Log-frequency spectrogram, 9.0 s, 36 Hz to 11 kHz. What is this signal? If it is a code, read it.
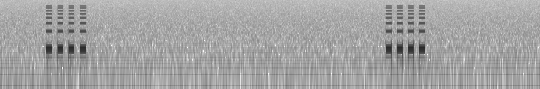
Alarm pattern, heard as an alarm's beeps, played twice, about 490 Hz. Temporal four. Carbon monoxide.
